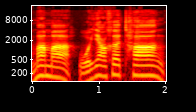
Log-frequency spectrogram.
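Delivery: put-on high, eager child calling to mom; excited child. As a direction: pipe up excitedly like a hungry child. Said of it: "You can hear the excitement in the child's voice".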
